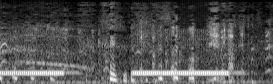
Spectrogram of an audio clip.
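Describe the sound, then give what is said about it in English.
A telephone ringback tone sounds twice as a phone is called, each a long steady hum separated by a short pause, loud, with faint talking and a brief clatter in the gap. “So that's what the ringer sounds like.”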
